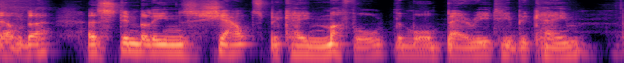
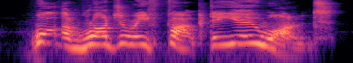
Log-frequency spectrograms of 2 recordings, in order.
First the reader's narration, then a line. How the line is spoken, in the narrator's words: yelled the mysterious large assistant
